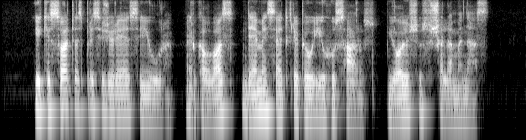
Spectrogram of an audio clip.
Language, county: Lithuanian, Vilnius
